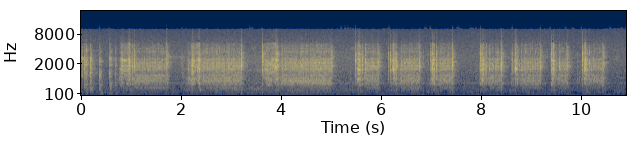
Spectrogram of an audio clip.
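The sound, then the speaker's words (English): A telephone being dialed and ringing, heard as a series of buzzy tone bursts, a few long ones followed by many shorter ones separated by brief gaps, with no talk. “It's an 800 number. It's toll-free. Why don't you go ahead and dial?”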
